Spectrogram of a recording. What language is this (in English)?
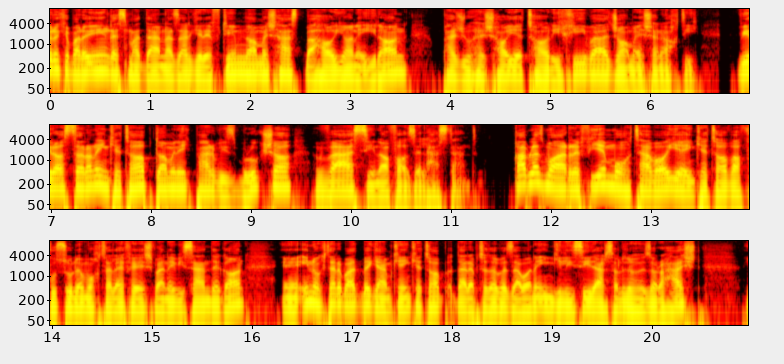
Persian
